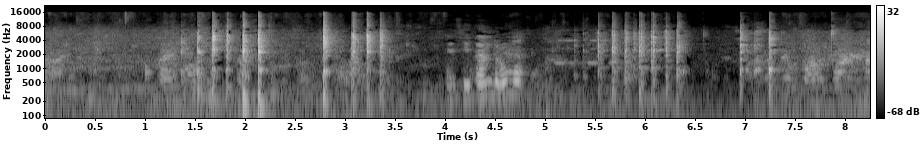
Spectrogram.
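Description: Open metal food tin knocking and scraping against a small metal mesh strainer, heard as several clusters of sharp clinks as the fish is tipped out of the tin.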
